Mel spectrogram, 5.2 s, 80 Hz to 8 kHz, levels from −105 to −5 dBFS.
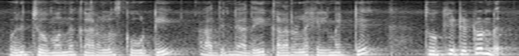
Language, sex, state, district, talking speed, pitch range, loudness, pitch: Malayalam, male, Kerala, Kollam, 105 wpm, 135-185 Hz, -16 LUFS, 150 Hz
